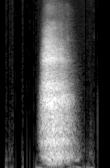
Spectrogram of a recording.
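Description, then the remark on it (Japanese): A single soft, breathy exhale lasting about half a second, very close and intimate, like a gentle sigh right beside the ear, with no talking. “お嫁さんの吐息、ちゃんと覚えてね。”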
